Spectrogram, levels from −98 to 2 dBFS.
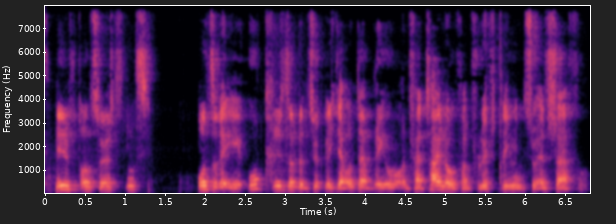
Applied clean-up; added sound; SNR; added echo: neural mask model DeepFilterNet 3.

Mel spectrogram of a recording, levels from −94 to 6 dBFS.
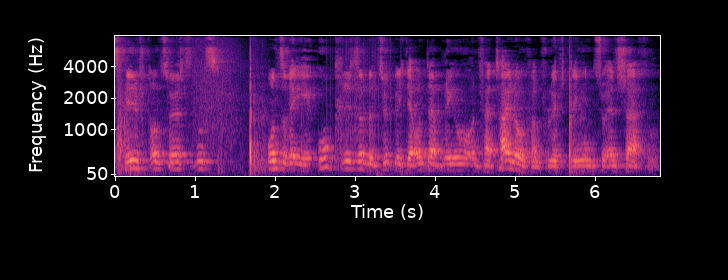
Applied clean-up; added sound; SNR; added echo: none; Fireworks; 12 dB; reverberation time 0.5 s.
